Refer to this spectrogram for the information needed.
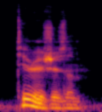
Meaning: A policy of strong state control over the economy and related social matters
- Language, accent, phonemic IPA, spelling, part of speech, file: English, US, /ˈdiɚɹɪʒɪz(ə)m/, dirigisme, noun, En-us-dirigisme.ogg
